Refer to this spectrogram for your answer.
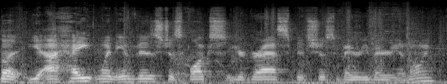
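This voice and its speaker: A man with a medium pitch talks at a moderate pace and with ordinary pitch variation, with noticeable background noise and audible room echo. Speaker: gaming YouTuber. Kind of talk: gameplay review commentary. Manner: casual, filler-heavy.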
